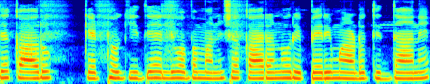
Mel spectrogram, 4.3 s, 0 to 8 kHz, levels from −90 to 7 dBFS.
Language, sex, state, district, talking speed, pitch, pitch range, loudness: Kannada, female, Karnataka, Bidar, 110 wpm, 220 Hz, 215-225 Hz, -15 LUFS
